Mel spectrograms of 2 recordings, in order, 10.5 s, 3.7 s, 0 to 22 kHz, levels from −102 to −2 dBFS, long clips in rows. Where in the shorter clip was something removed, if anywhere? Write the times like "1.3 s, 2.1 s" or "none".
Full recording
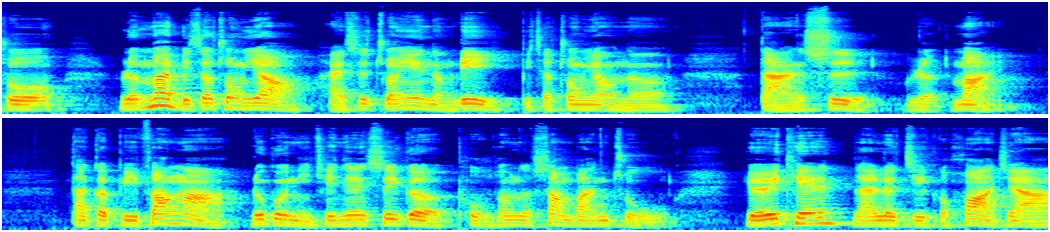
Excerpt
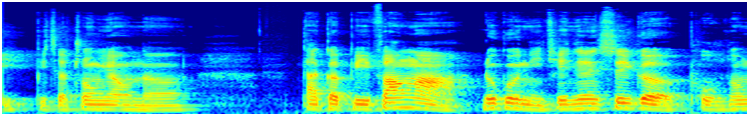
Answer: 1.3 s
